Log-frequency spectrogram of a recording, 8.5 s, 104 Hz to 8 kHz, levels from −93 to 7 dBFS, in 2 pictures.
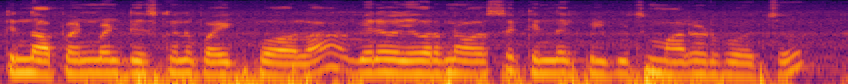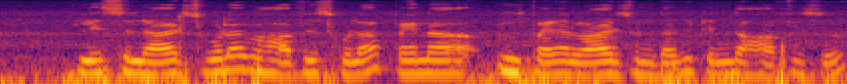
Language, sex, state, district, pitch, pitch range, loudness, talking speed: Telugu, male, Andhra Pradesh, Annamaya, 175 Hz, 165-180 Hz, -16 LUFS, 165 wpm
